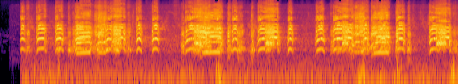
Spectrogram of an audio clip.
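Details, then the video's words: Funny rooster sounds: rapid bursts of short arched clucking notes, repeated in quick clusters with brief pauses, loud and continuous throughout. "Roosters Crowing & Other Funny Rooster Sounds"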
